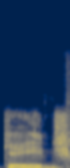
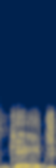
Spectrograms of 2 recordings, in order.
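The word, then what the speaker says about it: Gaige: to pronounce his name it's spelled g-a-i-g-e so gage maybe you should probably uh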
